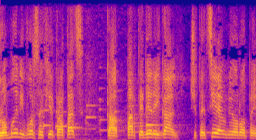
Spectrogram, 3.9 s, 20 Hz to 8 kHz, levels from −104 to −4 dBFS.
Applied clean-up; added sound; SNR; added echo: none; Bowed string instrument; 12 dB; none.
